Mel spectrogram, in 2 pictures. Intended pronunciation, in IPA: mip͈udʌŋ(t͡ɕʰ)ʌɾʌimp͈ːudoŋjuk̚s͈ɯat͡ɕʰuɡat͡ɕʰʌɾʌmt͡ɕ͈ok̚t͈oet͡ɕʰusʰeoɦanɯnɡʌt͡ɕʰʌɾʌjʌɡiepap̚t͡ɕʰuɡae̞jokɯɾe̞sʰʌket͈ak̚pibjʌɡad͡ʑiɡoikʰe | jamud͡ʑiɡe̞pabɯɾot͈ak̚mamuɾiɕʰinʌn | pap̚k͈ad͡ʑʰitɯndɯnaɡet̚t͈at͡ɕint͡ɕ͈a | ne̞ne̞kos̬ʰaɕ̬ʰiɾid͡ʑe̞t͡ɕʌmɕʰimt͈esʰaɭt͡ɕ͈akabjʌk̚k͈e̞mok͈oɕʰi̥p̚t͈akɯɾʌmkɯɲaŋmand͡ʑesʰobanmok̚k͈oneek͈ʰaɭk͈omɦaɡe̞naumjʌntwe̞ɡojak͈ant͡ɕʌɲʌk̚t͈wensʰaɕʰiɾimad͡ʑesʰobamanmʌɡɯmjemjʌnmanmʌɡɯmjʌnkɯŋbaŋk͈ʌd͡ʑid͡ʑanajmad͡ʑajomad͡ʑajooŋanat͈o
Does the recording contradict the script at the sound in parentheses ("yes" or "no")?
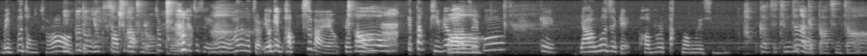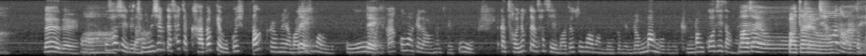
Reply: no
